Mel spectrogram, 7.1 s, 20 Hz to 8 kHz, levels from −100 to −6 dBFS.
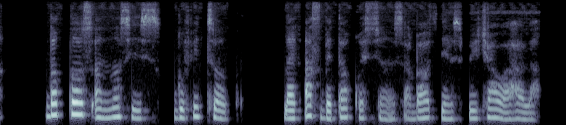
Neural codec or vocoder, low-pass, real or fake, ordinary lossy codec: none; none; real; none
